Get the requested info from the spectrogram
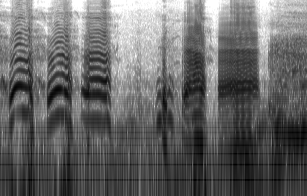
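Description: A person laughing in quick repeated bursts, over the low hum of a motorcycle riding along.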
